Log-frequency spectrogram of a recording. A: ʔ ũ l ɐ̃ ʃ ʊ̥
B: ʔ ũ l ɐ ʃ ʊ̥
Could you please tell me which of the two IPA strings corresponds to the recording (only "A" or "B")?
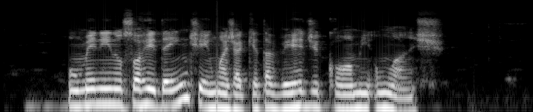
A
